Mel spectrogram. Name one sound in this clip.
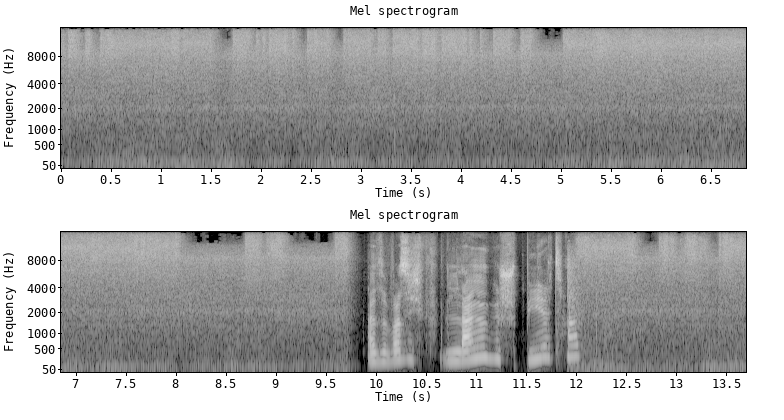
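A pressure washer sprays a steady hissing jet of water.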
